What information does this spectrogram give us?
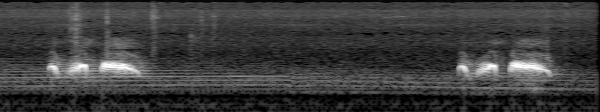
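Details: Spotted dove kept as a luring decoy in Indonesia repeats a clean three-part coo twice, roughly four seconds apart: two quick short hoots then a longer, slightly falling coo, against a quiet background.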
